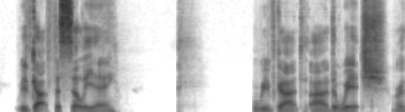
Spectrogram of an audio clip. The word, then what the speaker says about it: Facilier: Facilier. We've got Facilier.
